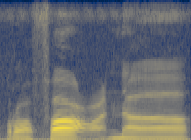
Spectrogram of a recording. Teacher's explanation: را کو میں نے پر ادا کیا اور نون کے ساتھ الف مدہ کو ادا کیا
